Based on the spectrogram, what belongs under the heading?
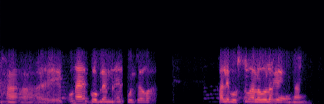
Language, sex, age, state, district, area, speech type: Assamese, male, 18-30, Assam, Udalguri, rural, conversation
